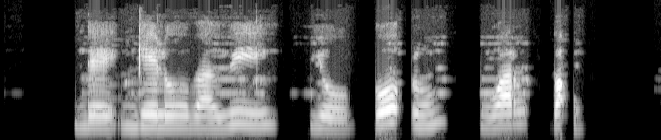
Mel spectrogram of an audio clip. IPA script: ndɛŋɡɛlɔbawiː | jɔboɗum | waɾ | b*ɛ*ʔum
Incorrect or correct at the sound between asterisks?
incorrect: a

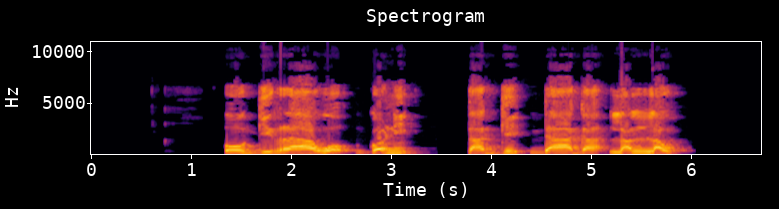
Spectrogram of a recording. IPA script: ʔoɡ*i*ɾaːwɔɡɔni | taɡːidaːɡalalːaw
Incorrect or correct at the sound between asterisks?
correct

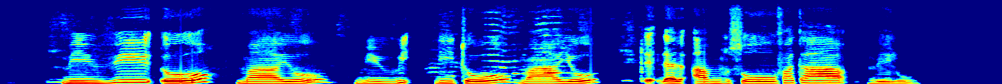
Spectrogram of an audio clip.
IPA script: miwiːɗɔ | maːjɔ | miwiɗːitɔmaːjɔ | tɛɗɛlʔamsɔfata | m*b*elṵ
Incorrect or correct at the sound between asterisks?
correct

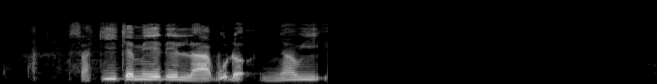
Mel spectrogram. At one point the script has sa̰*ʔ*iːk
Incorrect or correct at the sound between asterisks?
incorrect: k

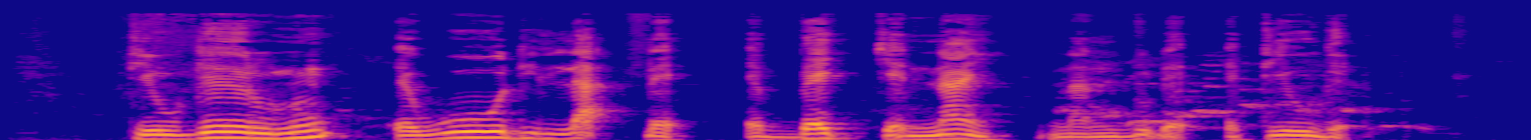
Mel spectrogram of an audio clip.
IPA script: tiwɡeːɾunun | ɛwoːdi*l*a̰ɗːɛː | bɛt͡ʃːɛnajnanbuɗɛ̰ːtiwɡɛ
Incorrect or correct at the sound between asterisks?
correct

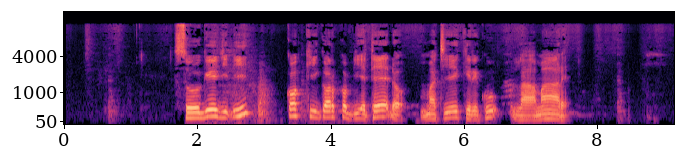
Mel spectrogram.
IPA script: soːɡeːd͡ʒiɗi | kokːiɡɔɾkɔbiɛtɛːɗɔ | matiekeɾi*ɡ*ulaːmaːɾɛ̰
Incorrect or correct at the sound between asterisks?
incorrect: k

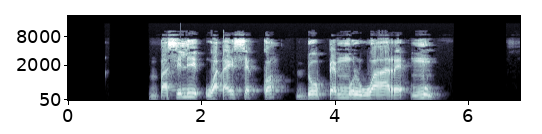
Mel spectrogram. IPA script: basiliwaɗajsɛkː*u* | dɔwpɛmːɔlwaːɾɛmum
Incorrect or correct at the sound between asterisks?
incorrect: ɔ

